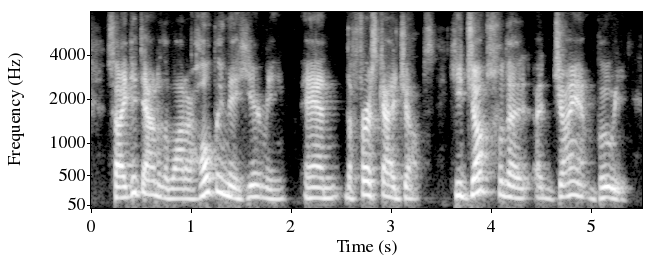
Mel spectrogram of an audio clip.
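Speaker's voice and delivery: plain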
